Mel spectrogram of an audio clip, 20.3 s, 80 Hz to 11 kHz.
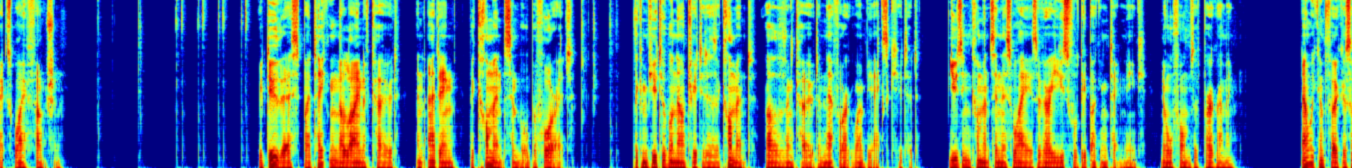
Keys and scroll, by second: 2.6 ctrl+shift+Tab, 7.2 i, 8.7 Down, 8.7 Left.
